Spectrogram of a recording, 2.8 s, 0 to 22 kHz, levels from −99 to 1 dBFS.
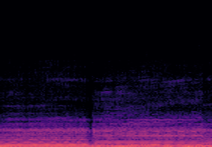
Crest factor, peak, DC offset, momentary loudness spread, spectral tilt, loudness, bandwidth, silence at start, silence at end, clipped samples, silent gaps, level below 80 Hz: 10 dB; -26 dBFS; under 0.1%; 2 LU; -8.5 dB/octave; -37 LUFS; 8 kHz; 0 s; 0 s; under 0.1%; none; -80 dBFS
